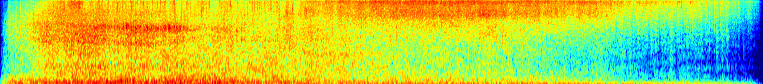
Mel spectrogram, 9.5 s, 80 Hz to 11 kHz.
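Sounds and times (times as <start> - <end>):
fog fire: 0.0 - 9.5.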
